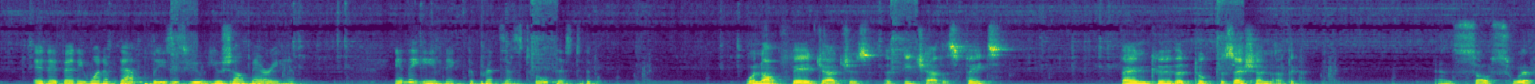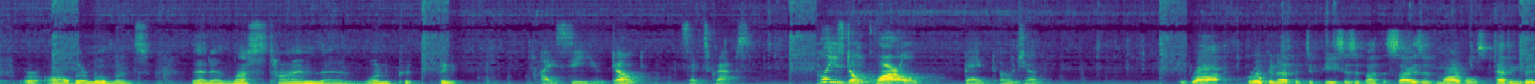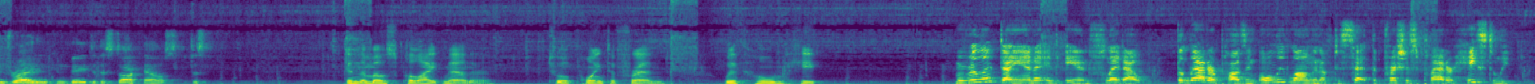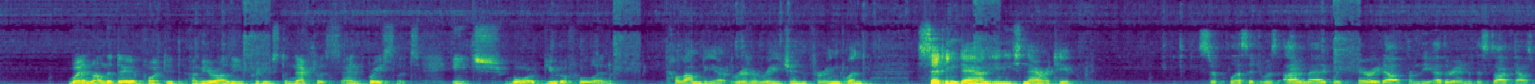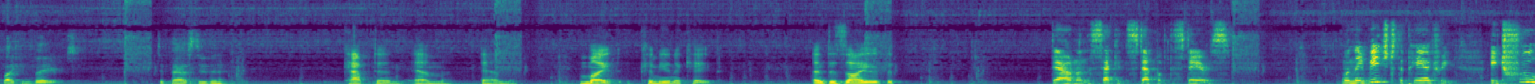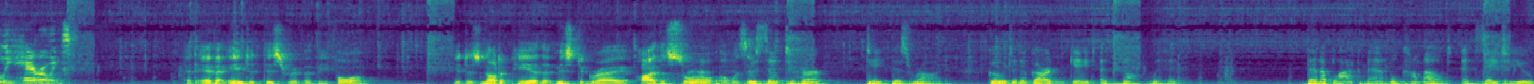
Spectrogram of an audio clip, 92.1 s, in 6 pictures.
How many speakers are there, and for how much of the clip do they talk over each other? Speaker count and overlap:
8, about 1%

